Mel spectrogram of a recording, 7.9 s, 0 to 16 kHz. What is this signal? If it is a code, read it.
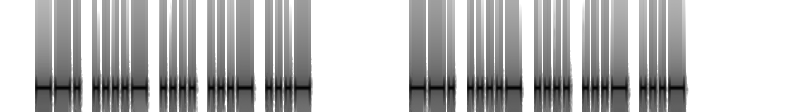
Morse code, heard as a keyed tone, about 25 wpm, 700 Hz. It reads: G4HVV G4HVV
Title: DXCC-100 Call Signs - 5 Characters - Repeated 3x - 25wpm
